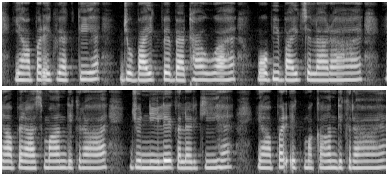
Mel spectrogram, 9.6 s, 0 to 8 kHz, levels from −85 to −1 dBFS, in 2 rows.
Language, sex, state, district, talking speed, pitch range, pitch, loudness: Hindi, female, Bihar, Sitamarhi, 225 wpm, 235-245 Hz, 240 Hz, -17 LUFS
